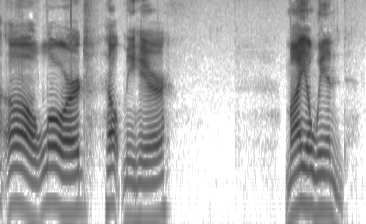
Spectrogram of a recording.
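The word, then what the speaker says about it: Maiah Wynne: name is maya oh lord help me here maya wind it's spelled m-a-i-a-h when w y n n e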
